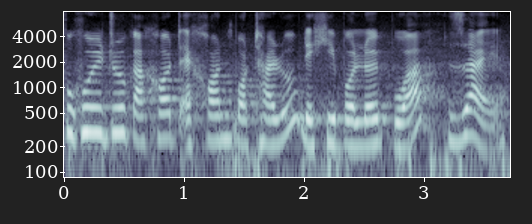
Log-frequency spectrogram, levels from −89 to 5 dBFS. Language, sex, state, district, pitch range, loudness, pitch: Assamese, female, Assam, Kamrup Metropolitan, 210-255 Hz, -13 LUFS, 225 Hz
